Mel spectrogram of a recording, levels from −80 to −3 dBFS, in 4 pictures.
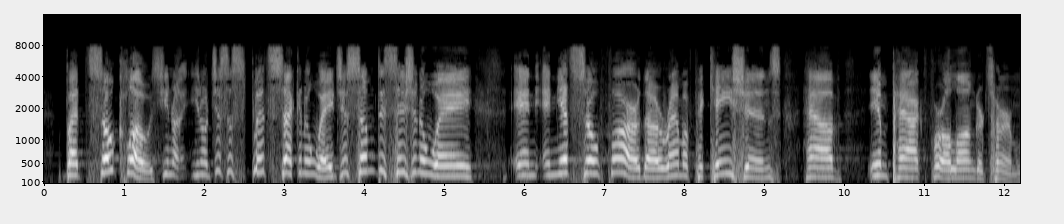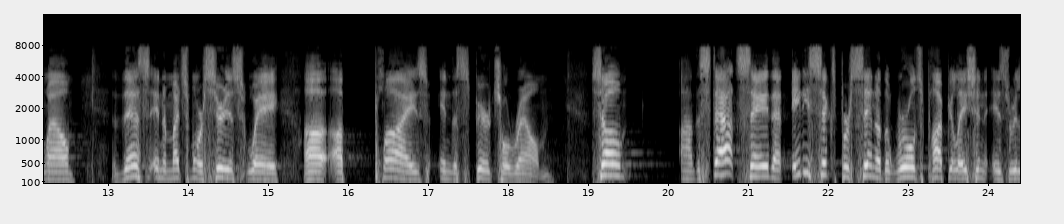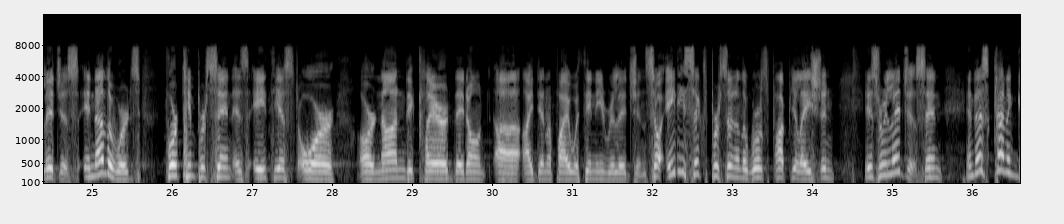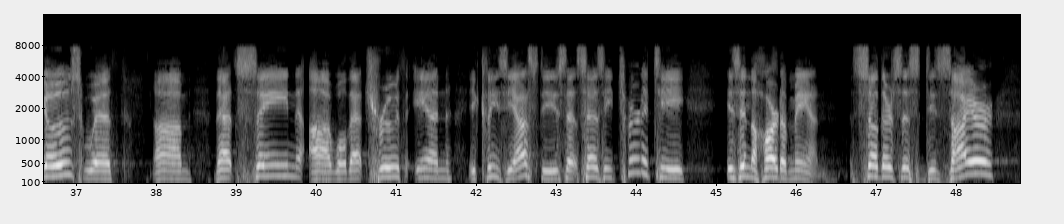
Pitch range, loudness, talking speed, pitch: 165-230 Hz, -23 LUFS, 135 wpm, 195 Hz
